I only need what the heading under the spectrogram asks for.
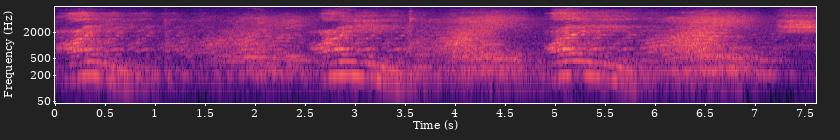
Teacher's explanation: Jadi setiap kali kamu mau mengeluarkan huruf a, pastikan asal muasal asal tempat keluarnya huruf ain itu dari tenggorokan bagian tengah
